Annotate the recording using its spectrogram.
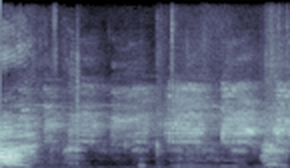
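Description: A short, shrill, high-pitched shout right at the start, then soft splashing and sloshing of shallow muddy water as hands grope through it for fish.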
